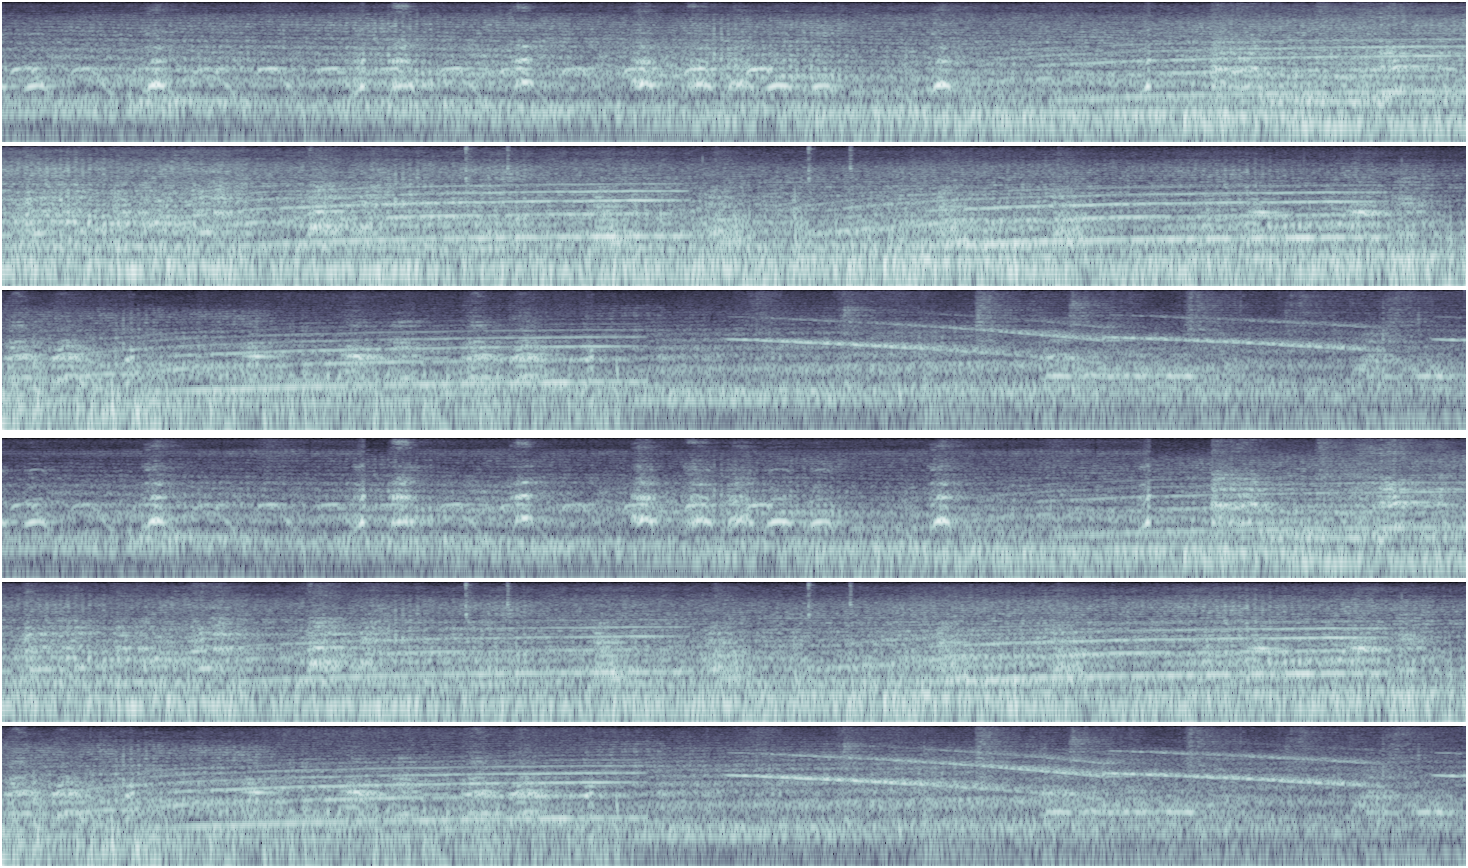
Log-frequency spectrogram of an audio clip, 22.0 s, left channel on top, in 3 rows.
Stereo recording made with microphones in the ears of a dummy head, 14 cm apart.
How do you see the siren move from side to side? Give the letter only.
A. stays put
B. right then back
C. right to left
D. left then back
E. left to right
E.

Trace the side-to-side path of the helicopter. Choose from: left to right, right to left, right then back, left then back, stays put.
left to right.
